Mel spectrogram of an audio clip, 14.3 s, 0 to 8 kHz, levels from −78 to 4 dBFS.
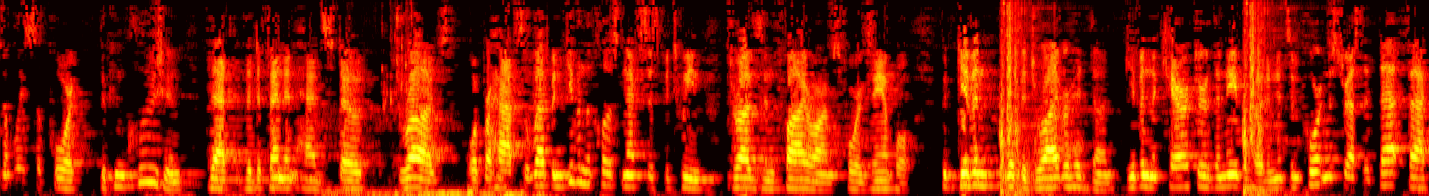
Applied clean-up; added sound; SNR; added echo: classical method Wiener filter.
